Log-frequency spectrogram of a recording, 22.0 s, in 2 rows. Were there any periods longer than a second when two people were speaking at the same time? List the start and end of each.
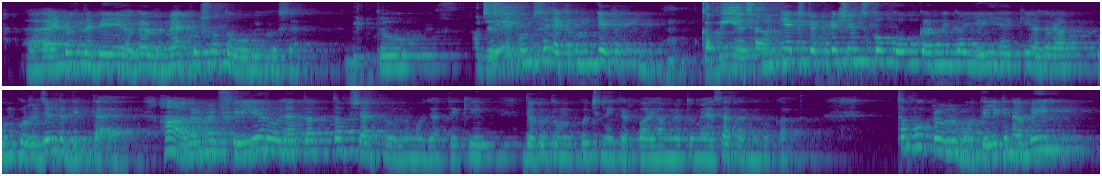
none

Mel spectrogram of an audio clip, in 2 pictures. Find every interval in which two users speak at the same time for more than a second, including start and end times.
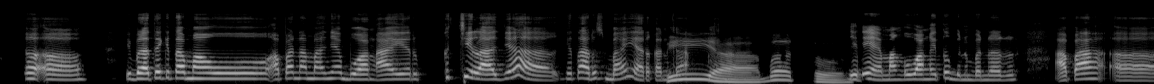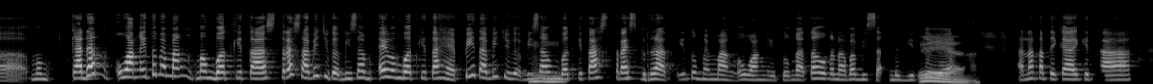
none

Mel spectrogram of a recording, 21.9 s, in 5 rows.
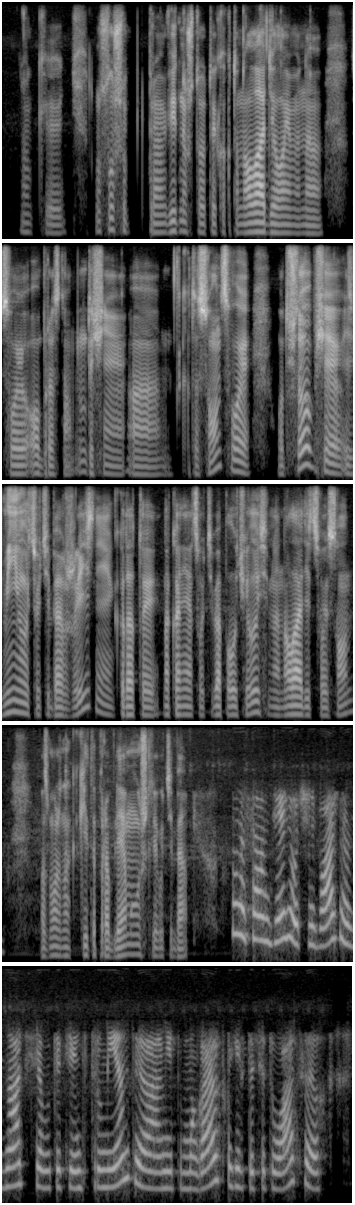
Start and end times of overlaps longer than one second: none

